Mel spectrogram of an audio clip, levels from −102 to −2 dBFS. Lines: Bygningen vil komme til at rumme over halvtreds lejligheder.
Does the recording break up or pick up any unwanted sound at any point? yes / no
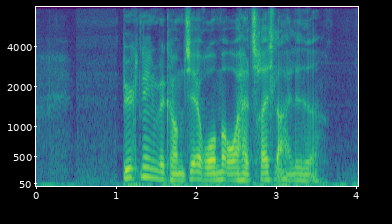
no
